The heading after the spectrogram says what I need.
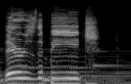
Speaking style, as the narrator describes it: shouted Callum

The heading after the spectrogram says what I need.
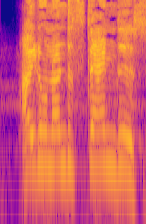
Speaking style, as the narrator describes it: shouted

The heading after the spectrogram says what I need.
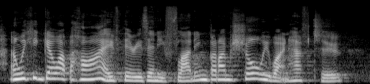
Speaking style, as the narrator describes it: says sarcastically

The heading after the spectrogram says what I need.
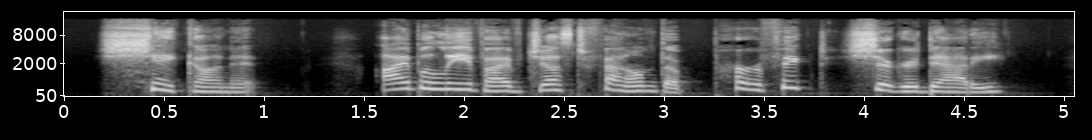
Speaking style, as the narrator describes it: laughed out loud, said

